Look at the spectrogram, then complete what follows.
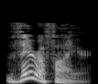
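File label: "verifier", British English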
